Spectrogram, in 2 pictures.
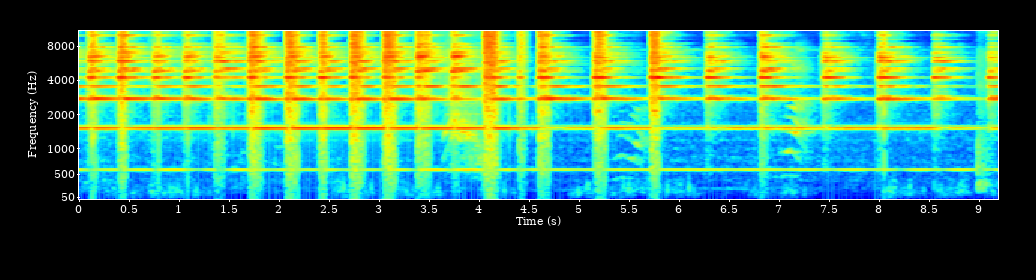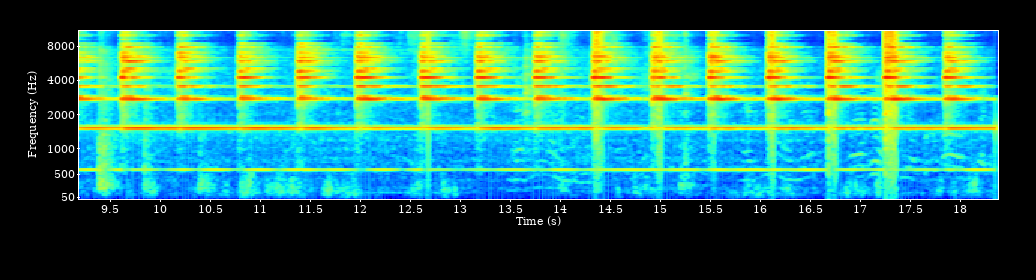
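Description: A brass bell rings in a fast, steady rhythm.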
